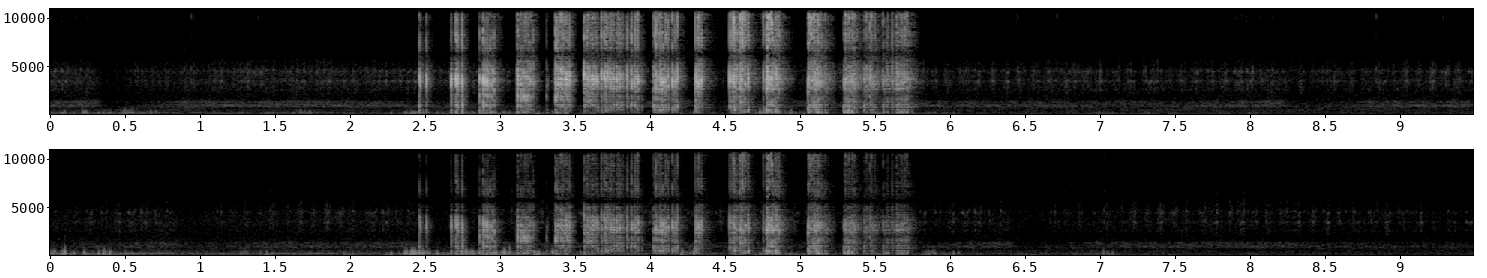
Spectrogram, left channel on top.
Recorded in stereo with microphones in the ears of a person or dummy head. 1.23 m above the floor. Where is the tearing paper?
30° left (ahead or behind).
